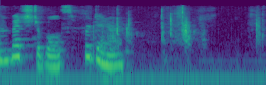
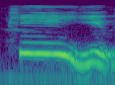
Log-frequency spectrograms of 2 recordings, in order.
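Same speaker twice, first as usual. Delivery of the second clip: higher mock disgust; disgusted duck; 7 semitones higher than usual. Duck mocking the pigs' stink, higher. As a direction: hold your nose at the smell.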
